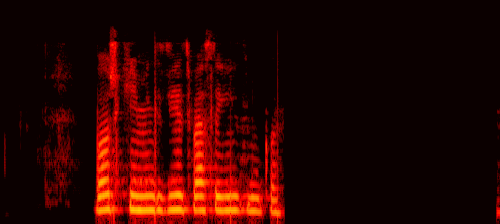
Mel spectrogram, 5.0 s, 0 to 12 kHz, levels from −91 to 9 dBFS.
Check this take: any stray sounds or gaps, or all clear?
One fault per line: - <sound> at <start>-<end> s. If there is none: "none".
none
